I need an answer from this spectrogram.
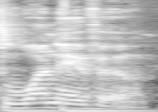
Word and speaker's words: Nwanevu: The only difference is the N is silent. It's Nwanevu, but you're much closer than many people get.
